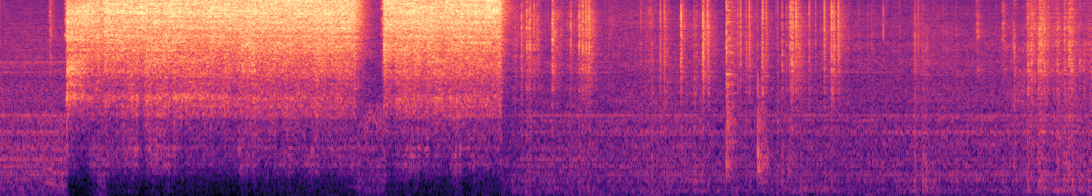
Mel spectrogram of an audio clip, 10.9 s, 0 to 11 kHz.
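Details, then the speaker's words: Marantz 2252B receiver with noise on one channel, front-end differential (long-tail) pair transistors freeze-sprayed: spray hiss, then irregular crackling and popping from the output; noisy input transistors, to be replaced in both channels. "I'm going to try to cool these down and see if that stops our Crackle"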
